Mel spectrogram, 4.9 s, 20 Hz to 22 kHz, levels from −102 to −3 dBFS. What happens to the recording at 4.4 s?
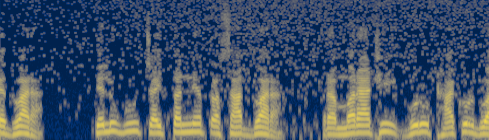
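At 4.4 s the clip is still under the overdone noise removal that runs through the whole recording. A noise reduction stage was pushed too hard, so it drives individual frequency bands down or out whenever they sit close to its idea of the noise floor, and the softer parts of the speech get taken along with them. The gaps fall to near silence speckled with twinkling artefacts.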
